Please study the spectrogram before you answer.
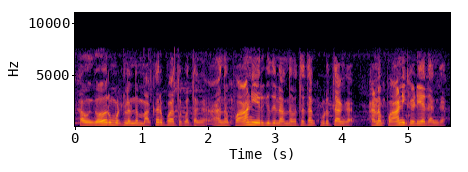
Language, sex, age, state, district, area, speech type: Tamil, male, 60+, Tamil Nadu, Tiruvannamalai, rural, spontaneous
